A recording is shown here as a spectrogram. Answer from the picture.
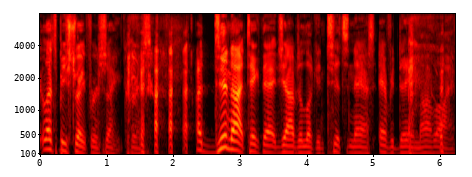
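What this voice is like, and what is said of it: Louisiana accent. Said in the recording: “You still have your Louisiana accent.”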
